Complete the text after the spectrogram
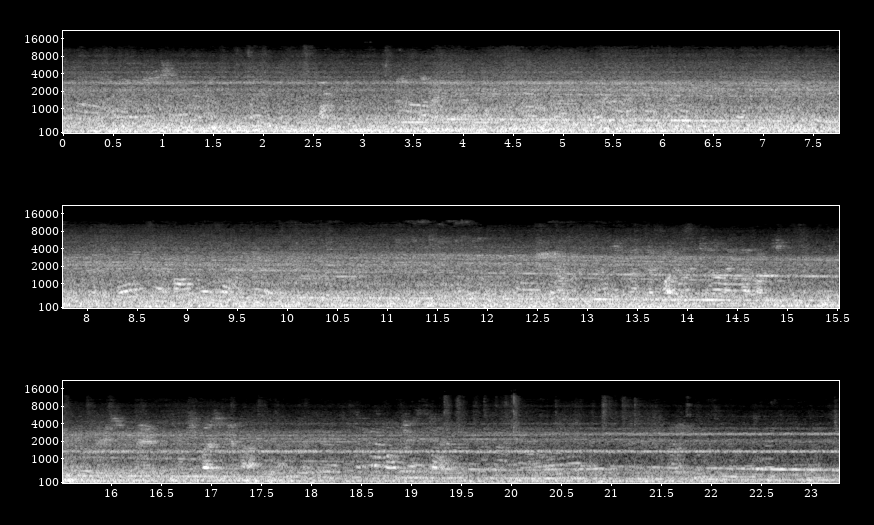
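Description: A subway train rumbles through a tunnel.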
